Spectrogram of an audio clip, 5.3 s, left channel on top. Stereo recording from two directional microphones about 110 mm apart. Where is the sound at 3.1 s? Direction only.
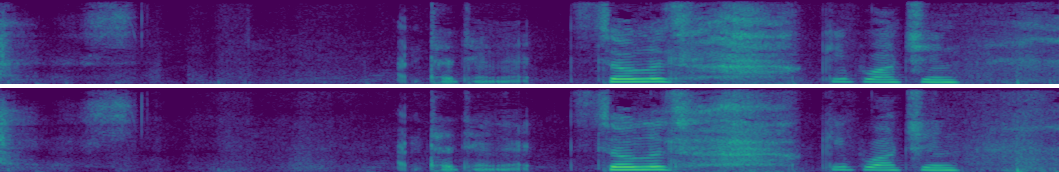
30° right (ahead or behind).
